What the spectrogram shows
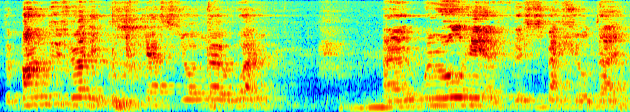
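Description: A man playing a brisk, fatherly king in an amateur stage pantomime. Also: high-pitched. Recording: distant, echoey, very noisy stage recording.

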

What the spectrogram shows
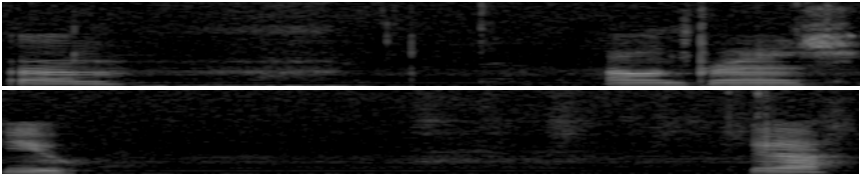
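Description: A woman's voice: mid-range voice, measured pace, fairly bright tone, lo-fi sound, a little hiss or hum. A young woman casually commenting on her gameplay at home, chatty and giggly, talking to the creatures on screen. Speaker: gaming video host. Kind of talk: casual let's-play commentary. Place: home room. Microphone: home desk microphone.

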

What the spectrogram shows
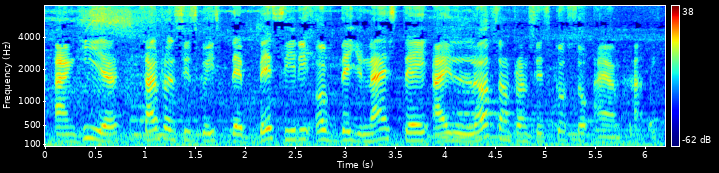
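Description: A middle-aged man from Cuba with a Cuban accent and Spanish as first language, speaking halting, repetitive English in a street interview. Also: on the high side. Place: outdoors on a city street. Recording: music and traffic behind street voice.

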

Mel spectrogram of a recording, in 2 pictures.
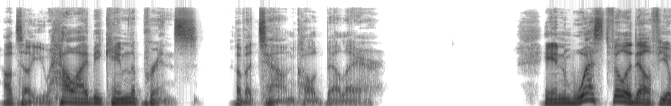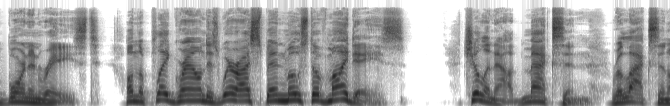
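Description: Hammy, dramatic man with swooping pitch. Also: a bit bright, no echo, clean studio sound. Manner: theatrical, with big swings and drawn-out phrases. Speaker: voice-over performer. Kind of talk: hammy dramatic reading of rap lyrics. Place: small home studio with foam-treated walls. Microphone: close studio microphone.

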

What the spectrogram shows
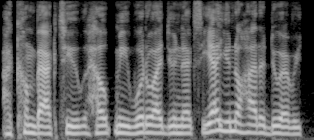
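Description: A man's voice: a little high, racing, smooth, no echo. A young man speaking as an evangelist in an interview, fervent and preacher-like, in a dry studio. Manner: fervent, preacher-like, gestures while talking. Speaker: evangelist guest. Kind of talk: interview about faith. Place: dark studio set, seated.

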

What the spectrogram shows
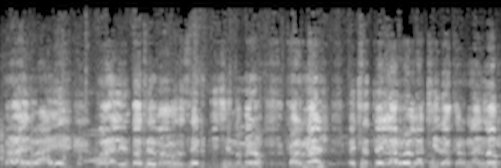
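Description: A man's voice: extremely high pitch, fast. A man with a Mexican Spanish accent performing street comedy, teasing and roasting the crowd with crude slang. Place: outdoors in a city plaza. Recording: loud crowd noise outdoors. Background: large crowd laughing.

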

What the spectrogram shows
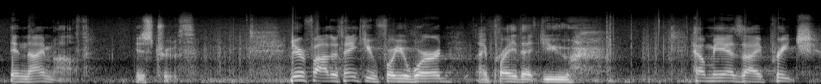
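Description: A middle-aged pastor with a Rhode Island accent preaches and reads scripture in a halting, deliberate way, a man at a church pulpit. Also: medium pitch, sharp tone. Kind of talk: sermon with scripture reading. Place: large church sanctuary, at a pulpit. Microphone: lapel mic. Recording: echoey church hall with background noise.

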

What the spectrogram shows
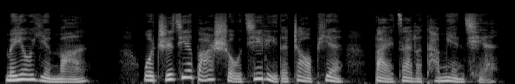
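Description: Woman storyteller, steady scripted read, lowish and dry. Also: moderate pace, dry recording. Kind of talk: first-person scripted story narration.

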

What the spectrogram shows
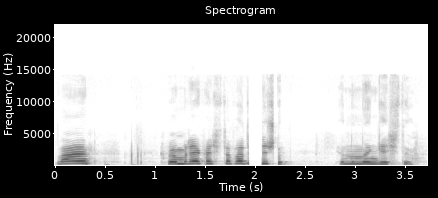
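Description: A young woman giving casual, excitable commentary while playing a video game, swearing and shrieking at it. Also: sits high, normal speed. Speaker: gaming streamer.

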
